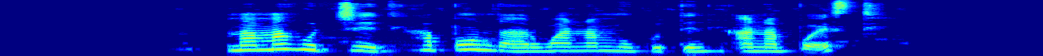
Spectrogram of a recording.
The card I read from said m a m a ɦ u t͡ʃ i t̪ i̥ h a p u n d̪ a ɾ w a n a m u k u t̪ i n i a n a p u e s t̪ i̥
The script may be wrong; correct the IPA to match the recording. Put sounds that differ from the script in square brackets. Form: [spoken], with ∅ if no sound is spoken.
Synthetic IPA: m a m a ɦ u t͡ʃ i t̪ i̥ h a p u n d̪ a ɾ w a n a m u k u t̪ i n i a n a p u e s t̪ i̥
